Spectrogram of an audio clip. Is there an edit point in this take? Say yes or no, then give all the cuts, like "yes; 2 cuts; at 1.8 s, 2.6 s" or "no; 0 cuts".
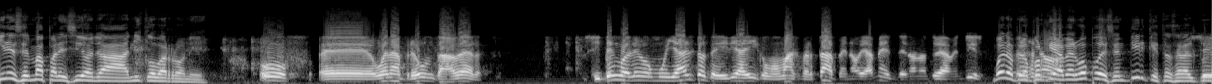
no; 0 cuts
